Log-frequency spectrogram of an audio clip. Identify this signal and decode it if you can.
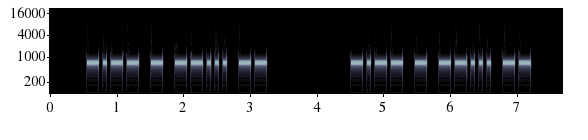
Morse code, heard as a keyed tone, about 20 wpm, 700 Hz. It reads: YT7M YT7M
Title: DXCC-100 Call Signs - 4 Characters - Repeated 3x - 20wpm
